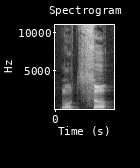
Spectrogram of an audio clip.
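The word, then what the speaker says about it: むっつ: For 6, it is mu, with also this doubling of the following consonant, so mutsu. Should be accented on the last syllable, if I recall correctly.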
